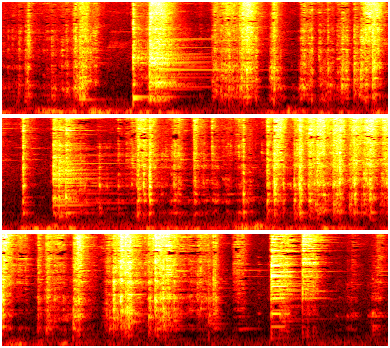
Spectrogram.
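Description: Small objects are set down with soft knocks on wood.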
